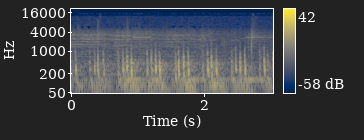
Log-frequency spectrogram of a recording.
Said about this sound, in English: The Lone Ranger was far ahead. In spite of the rough ground where a misstep would have meant death for both horse and rider, Silver's hoofs beat out a savage tattoo.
